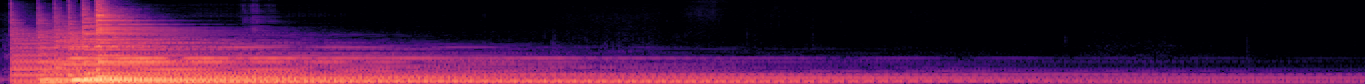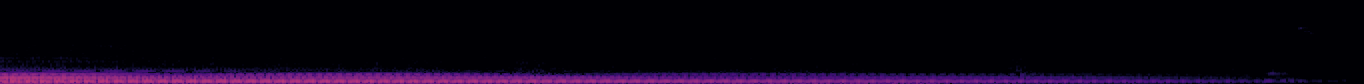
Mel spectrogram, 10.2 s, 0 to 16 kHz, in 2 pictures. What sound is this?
Flamenco Open Strings 2
Flamenco guitarist plays the open strings.
strings, chord, stereo, acoustic-guitar, instrument, nylon-strings, open-strings, flamenco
